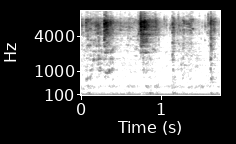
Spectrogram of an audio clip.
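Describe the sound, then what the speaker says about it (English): Pork ribs drop into a pot of heating barbecue sauce and water, making a few soft splashes and drips spaced unevenly over a faint steady hum. "I'm going to start dropping the ribs in."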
